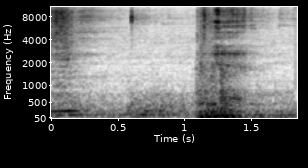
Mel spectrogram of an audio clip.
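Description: nature, thunder

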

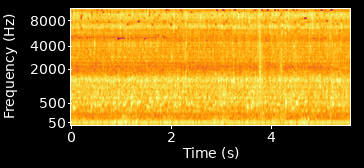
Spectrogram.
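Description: nature, babbling brook

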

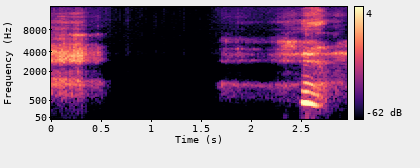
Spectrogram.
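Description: human body sound, yawn

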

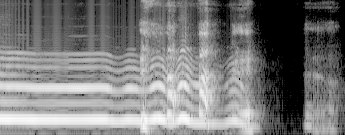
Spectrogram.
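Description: animal, dog howling

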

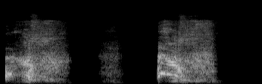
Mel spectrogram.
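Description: human body sound, sneeze

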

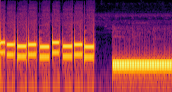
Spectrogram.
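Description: signal or alarm, telephone dial tone

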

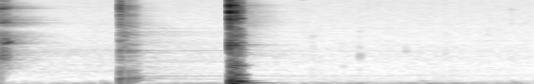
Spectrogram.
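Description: household object, glasses clinking

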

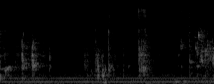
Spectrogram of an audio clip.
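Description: human body sound, drinking water

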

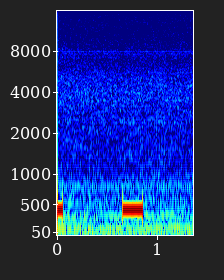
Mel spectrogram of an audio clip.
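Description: signal or alarm, phone line beep tone

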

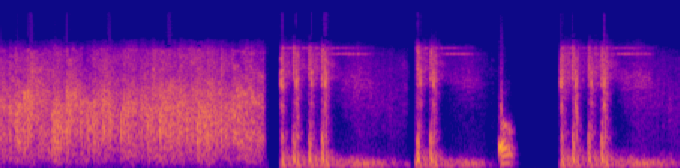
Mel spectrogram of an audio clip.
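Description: crowd, studio audience applause

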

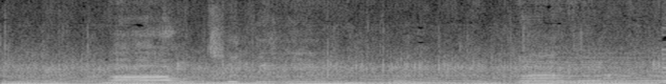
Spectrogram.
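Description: crowd, audience clapping

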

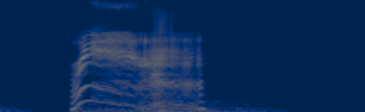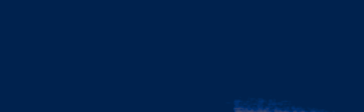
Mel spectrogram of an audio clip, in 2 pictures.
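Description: animal, cats fighting and yowling

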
